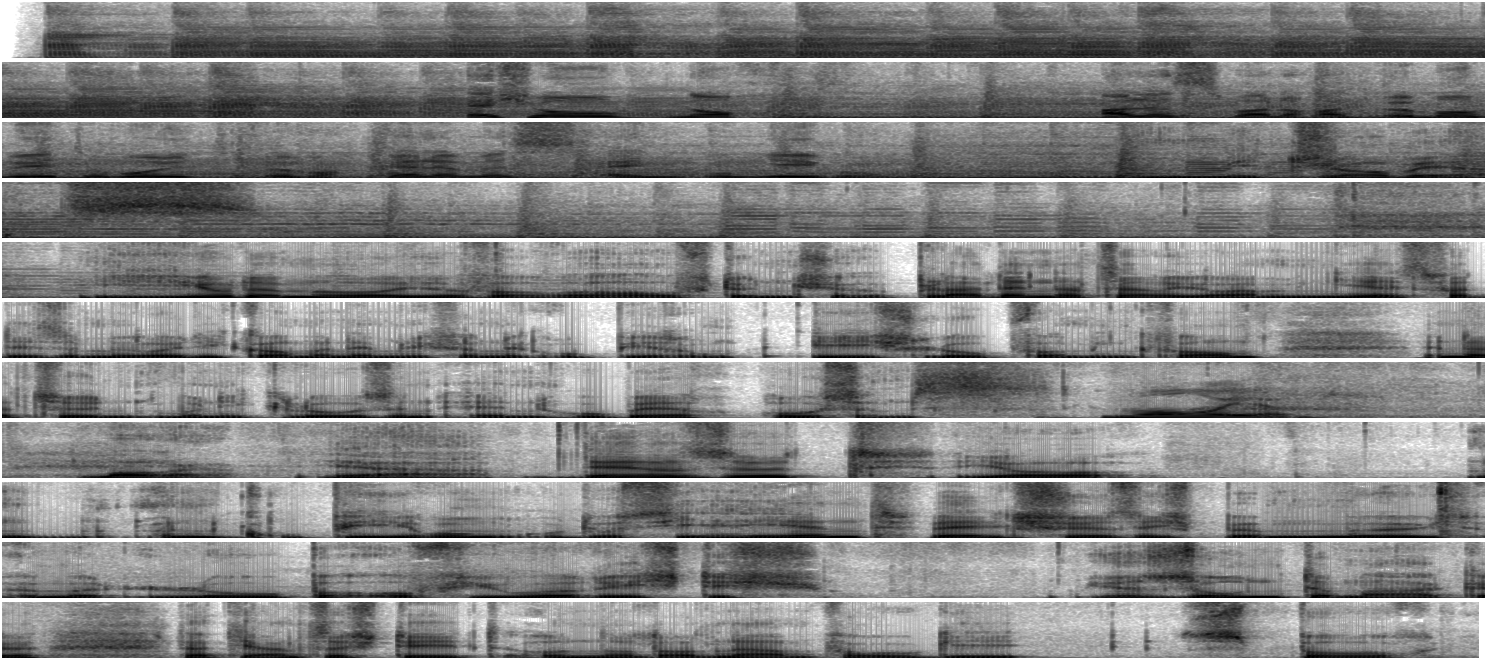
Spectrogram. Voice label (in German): Kelmiser Mundart; Ich laufe für meine Form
